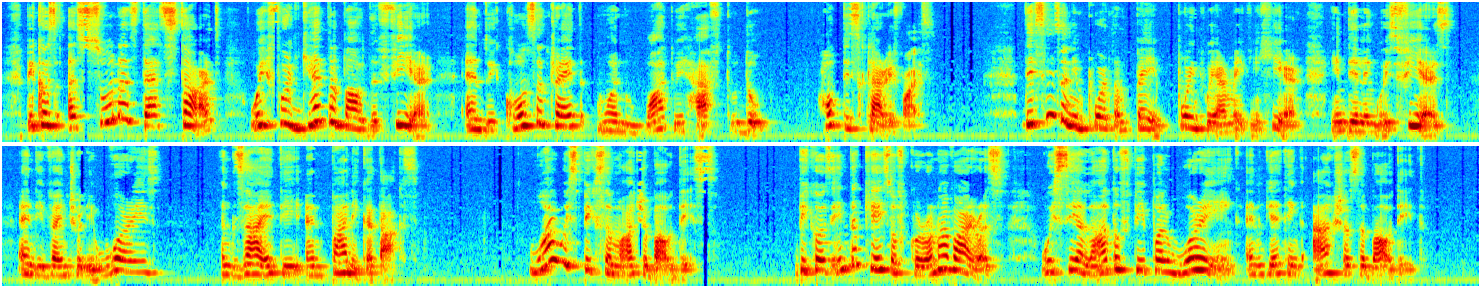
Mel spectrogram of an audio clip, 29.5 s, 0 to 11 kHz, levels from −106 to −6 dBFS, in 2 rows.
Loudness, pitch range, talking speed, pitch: -15 LUFS, 175-275 Hz, 140 wpm, 230 Hz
